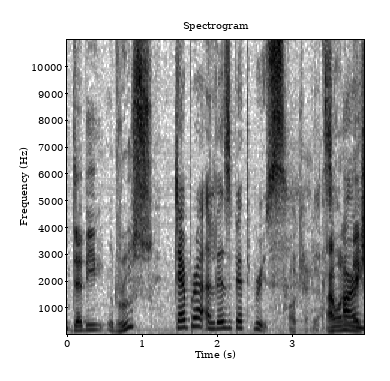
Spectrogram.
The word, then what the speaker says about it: Ruz: knew how to pronounce Bruce or yeah everybody puts an eye in my name I can figure it out yeah it's are you and now just so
